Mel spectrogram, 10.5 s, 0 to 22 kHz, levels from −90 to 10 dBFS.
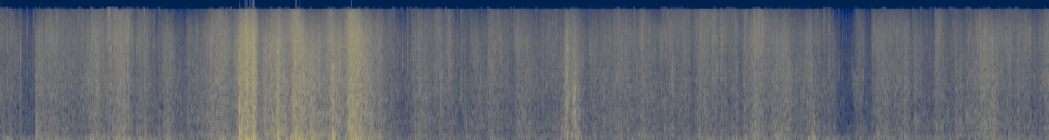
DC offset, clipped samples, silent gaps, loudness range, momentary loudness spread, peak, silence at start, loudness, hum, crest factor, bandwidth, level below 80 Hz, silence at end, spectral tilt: under 0.1%; under 0.1%; none; 11 LU; 16 LU; 0 dBFS; 0 s; -19 LUFS; none; 22 dB; 17 kHz; -38 dBFS; 0 s; -1 dB/octave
